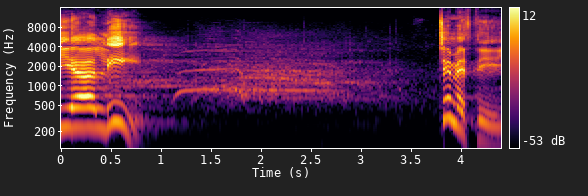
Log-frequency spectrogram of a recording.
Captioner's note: audience cheering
